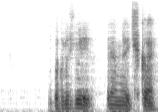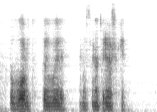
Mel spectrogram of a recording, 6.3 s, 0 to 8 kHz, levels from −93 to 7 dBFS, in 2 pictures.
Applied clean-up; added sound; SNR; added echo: neural mask model DeepFilterNet 3.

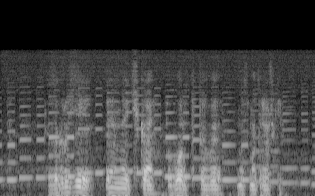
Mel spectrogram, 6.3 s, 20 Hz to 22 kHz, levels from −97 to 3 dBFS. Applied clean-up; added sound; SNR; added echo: none; Wind instrument, woodwind instrument; 8 dB; reverberation time 0.1 s.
